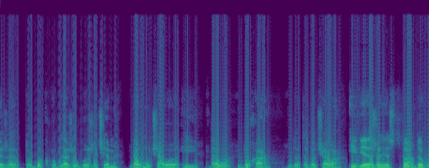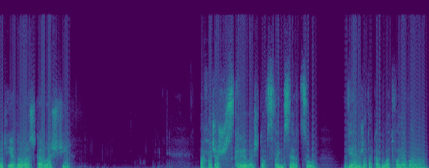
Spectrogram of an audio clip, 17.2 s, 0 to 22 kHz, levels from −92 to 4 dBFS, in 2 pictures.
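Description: From start to finish, the speech carries a robotic, rattling buzz at 93.8 Hz that rides along with the sound and drops away in the gaps. This is buffer tearing. The program filling the ring buffer and the hardware reading it have slipped, so their positions cross inside every period. Roughly a sixth of each buffer plays audio from around 30 ms earlier, with hard joins on both sides. That buzz rate fits a 512-sample buffer.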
